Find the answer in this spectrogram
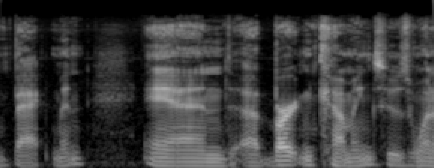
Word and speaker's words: Bachman: first around with Randy Bachman uh who pronounces his name Bachmann and Burton Cummings who's one of my favorite heroes.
